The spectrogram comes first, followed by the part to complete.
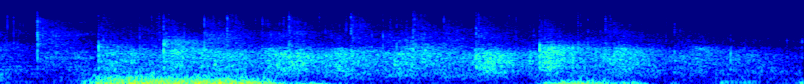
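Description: Brief applause from the audience in the chamber, starting about half a second in and fading, with a smaller swell near the end.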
